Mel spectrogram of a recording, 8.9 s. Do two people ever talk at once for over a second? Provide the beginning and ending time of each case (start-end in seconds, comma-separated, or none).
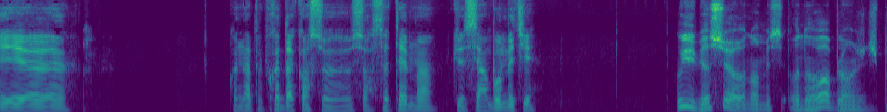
none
